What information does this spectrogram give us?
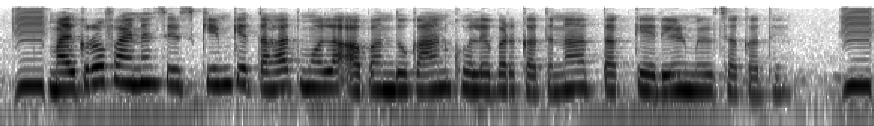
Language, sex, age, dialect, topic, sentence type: Chhattisgarhi, female, 18-24, Central, banking, question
